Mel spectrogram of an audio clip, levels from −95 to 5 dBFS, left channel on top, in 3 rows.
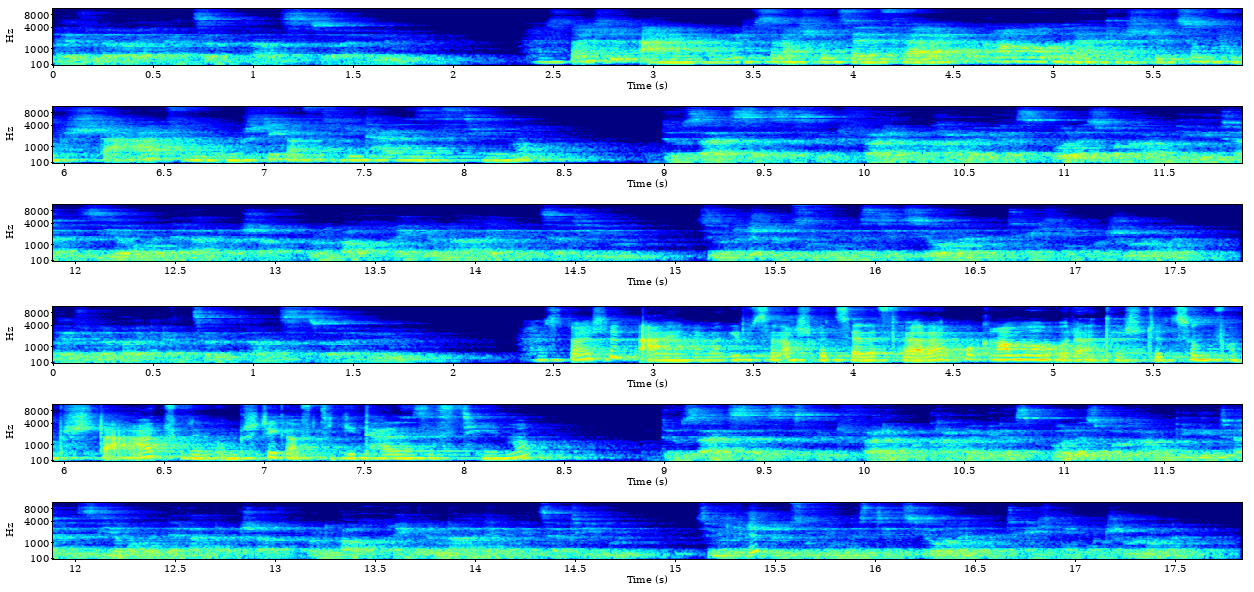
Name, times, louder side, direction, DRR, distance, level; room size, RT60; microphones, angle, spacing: voice 1, 0.0-1.8 9.0-14.8 15.1-17.6, right 1 dB, 35° right, -6 dB, 0.8 m, -44 dB
voice 2, 2.4-8.4 15.2-15.5, right 4 dB, 85° right, 6 dB, 0.3 m, -37 dB
3.7 x 2.6 x 2.4 m, 1.3 s
head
